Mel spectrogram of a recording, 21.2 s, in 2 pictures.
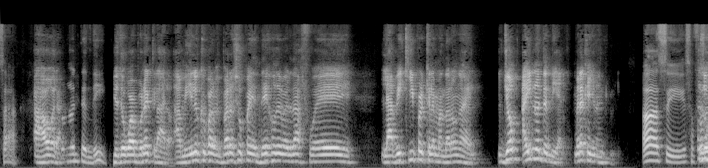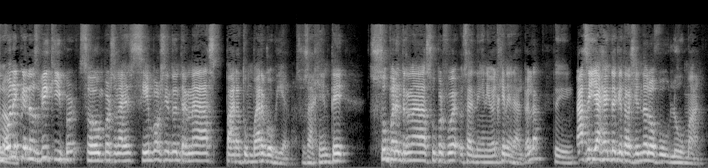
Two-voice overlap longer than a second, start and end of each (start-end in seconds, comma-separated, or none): none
